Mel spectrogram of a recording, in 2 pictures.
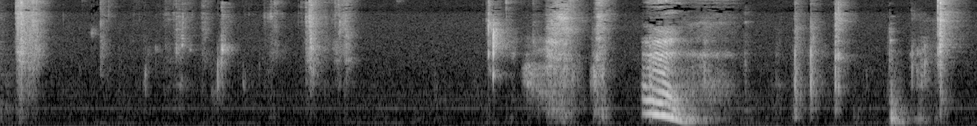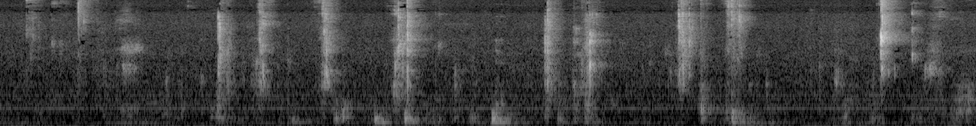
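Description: Close-up mouth sounds of a person eating spicy crab: irregular wet chewing clicks and smacks. About four seconds in there is a short vocal sound that falls in pitch.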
